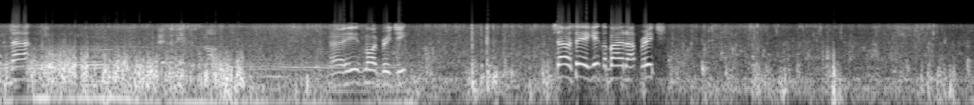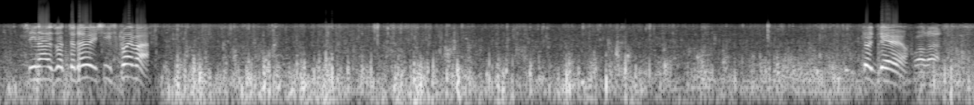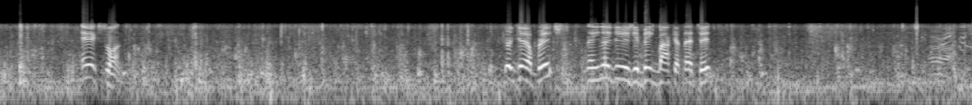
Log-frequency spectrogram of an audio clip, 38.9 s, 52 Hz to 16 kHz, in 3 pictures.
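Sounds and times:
water moving around boat: 0.0 - 38.9
wind buffeting microphone: 0.0 - 38.9
low thump: 5.4 - 6.9.

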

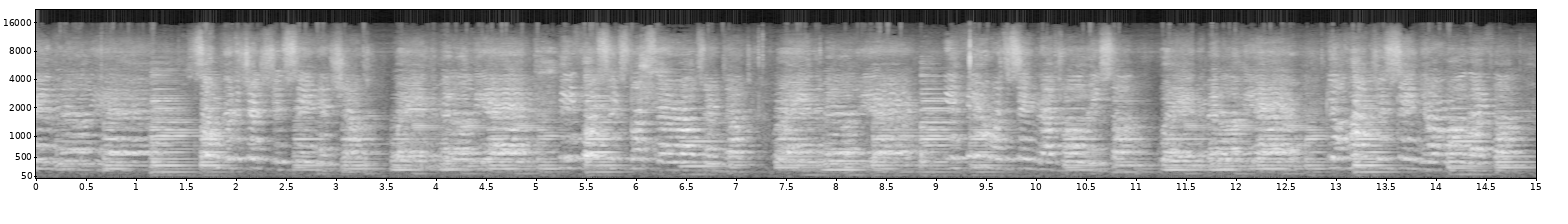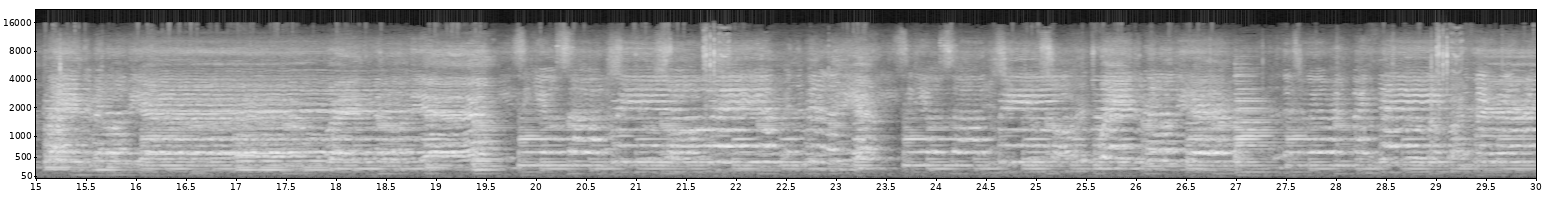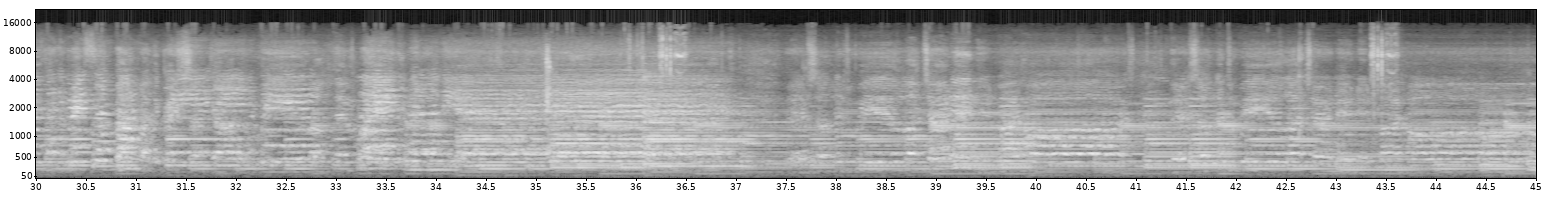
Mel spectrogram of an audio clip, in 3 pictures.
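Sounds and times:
mixed choir singing: 0.0 - 45.0.

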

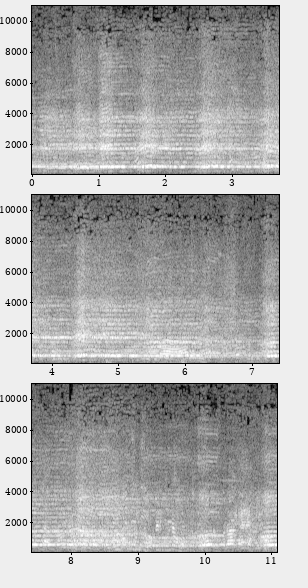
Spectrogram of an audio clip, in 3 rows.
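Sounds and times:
voices weaving above: 0.0 - 11.0.

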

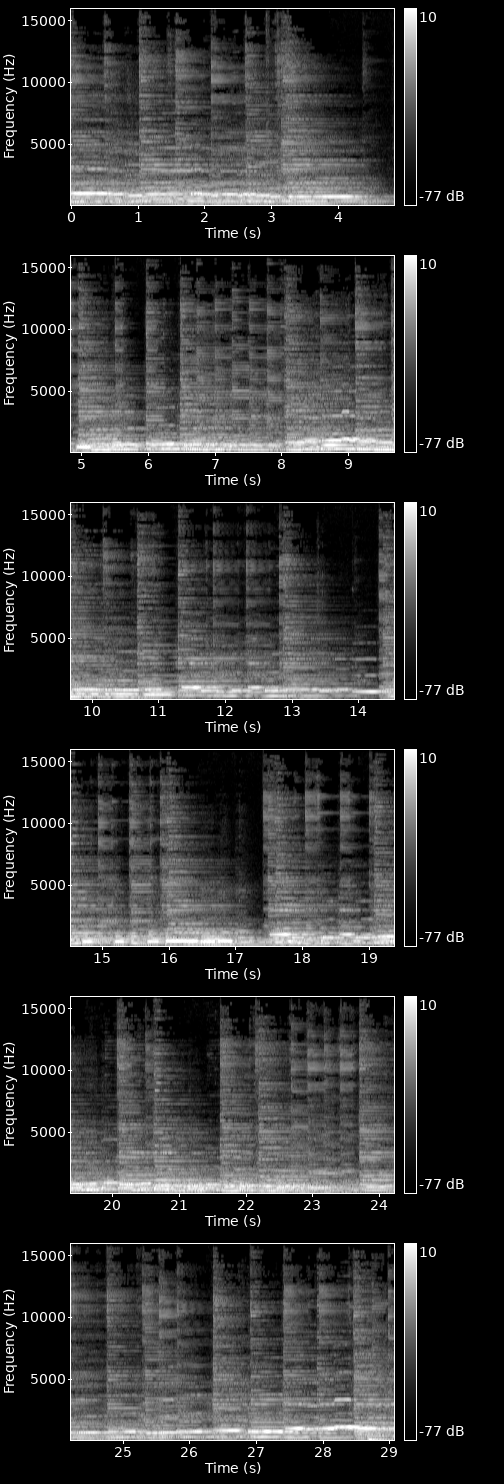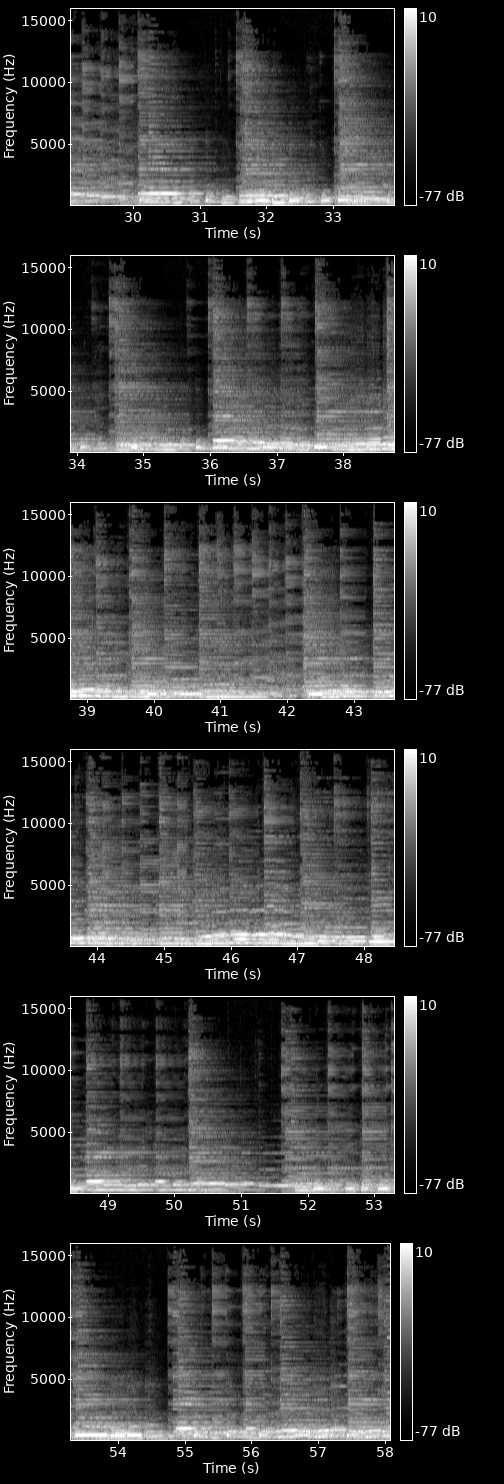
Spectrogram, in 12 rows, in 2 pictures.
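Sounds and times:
baroque chamber music: 0.0 - 58.0.

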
